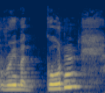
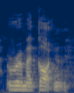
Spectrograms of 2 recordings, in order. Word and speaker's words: Rumer Godden: And I do recommend Rumer Godden, or some people pronounce it Rumer Gordon. However you pronounce it, that's up to you. But I really do prefer, and I think it is Rumer Godden.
